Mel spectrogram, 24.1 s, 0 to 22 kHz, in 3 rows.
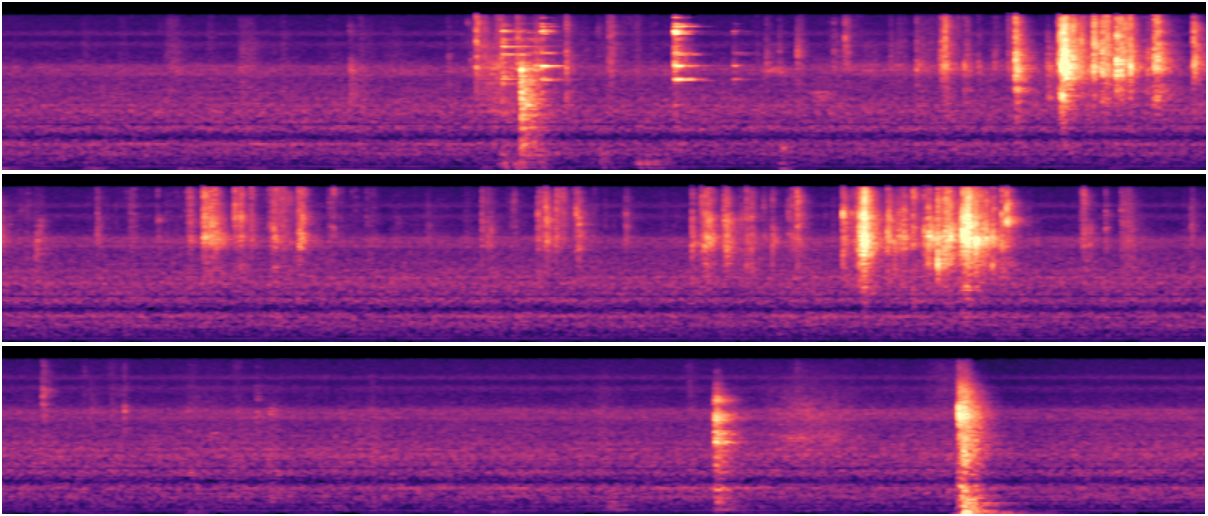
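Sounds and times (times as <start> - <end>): knife peeling papery onion skin: 5.4 - 17.0.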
